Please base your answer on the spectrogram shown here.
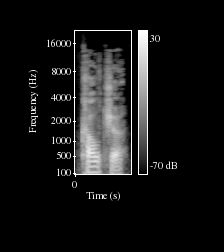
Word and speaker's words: culture: the word culture correctly the first U is pronounced like the ooh in butt and the last syllable is pronounced sure here are some other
